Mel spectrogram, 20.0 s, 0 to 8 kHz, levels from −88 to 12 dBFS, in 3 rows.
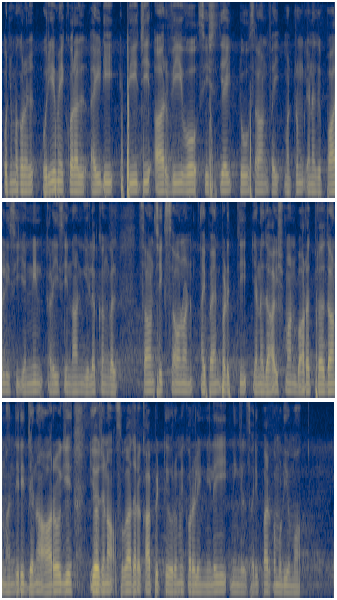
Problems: constant background noise, continuous background conversations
